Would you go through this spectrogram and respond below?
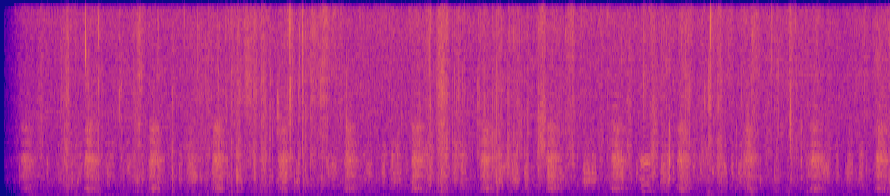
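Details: Siberian Husky puppy panting steadily, quick breathy huffs repeating roughly ninety times a minute, uneven in rhythm, with a low constant hum underneath.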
